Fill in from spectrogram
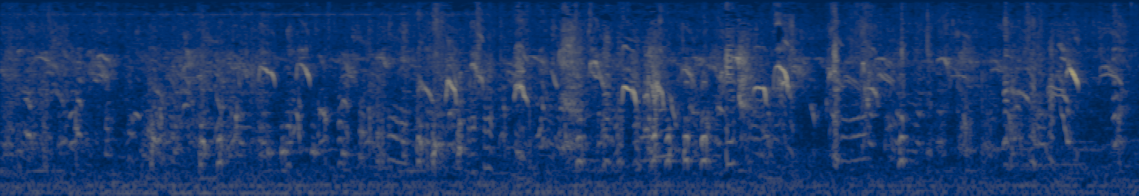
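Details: Red junglefowl flock on a Cambodian farm: dense overlapping high peeping and chirping notes, rising and falling quickly, many birds calling at once without pause, over a low constant hum.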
